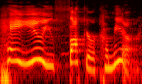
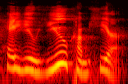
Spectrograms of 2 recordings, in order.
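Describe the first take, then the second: First: It is said in a scary, aggressive tone. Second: It is said in a sexy, inviting tone.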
